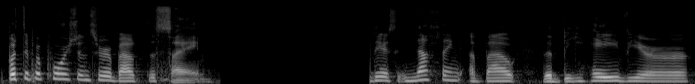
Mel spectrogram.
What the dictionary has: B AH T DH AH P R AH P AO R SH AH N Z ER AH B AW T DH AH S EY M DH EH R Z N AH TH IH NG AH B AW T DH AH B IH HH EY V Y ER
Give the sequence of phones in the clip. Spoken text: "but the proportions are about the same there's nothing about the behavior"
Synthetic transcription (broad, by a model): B AH T DH AH P R AH P AO R SH AH N Z ER AH B AW T DH AH S EY M DH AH R Z N AH TH IH NG AH B AW T DH AH B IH HH EY V Y ER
